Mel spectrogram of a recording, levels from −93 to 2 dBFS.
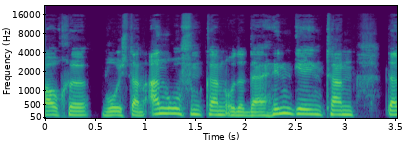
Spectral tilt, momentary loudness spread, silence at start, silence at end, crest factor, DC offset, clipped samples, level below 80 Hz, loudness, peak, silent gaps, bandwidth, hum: -6.5 dB/octave; 4 LU; 0 s; 0 s; 16 dB; under 0.1%; under 0.1%; -62 dBFS; -18 LUFS; -2 dBFS; none; 17 kHz; none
